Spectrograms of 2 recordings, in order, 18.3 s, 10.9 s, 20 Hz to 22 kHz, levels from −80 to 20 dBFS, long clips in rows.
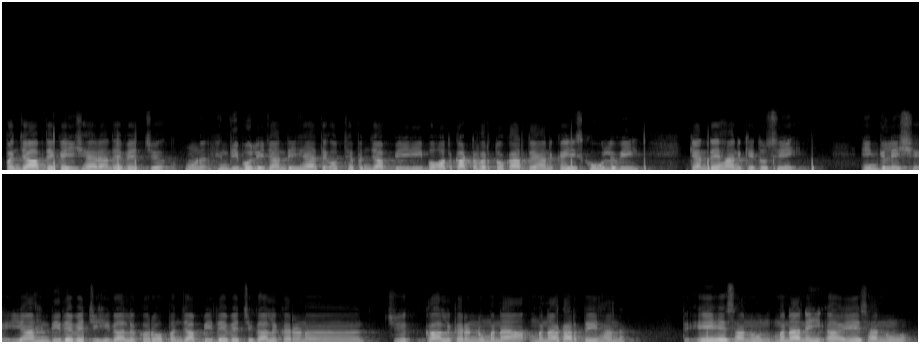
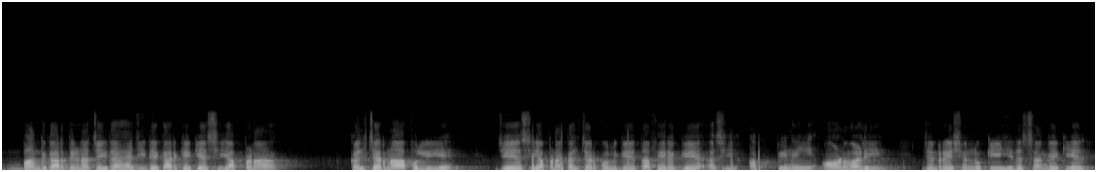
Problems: background sounds at intervals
